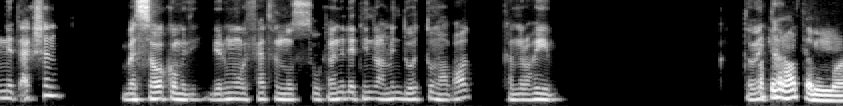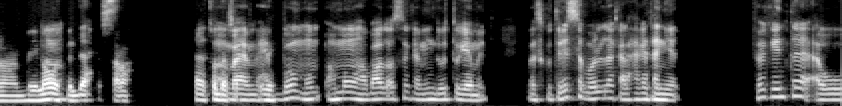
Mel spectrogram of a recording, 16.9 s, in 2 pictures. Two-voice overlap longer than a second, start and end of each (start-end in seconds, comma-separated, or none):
none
